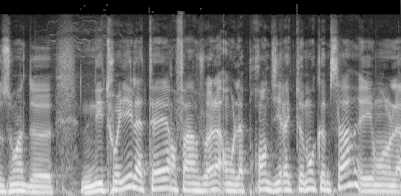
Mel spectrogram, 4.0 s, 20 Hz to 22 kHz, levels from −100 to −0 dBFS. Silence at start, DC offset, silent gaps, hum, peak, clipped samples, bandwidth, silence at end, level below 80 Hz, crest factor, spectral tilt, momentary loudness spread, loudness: 0 s; 1%; none; none; 0 dBFS; under 0.1%; 15.5 kHz; 0 s; -34 dBFS; 10 dB; -6 dB/octave; 3 LU; -11 LUFS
